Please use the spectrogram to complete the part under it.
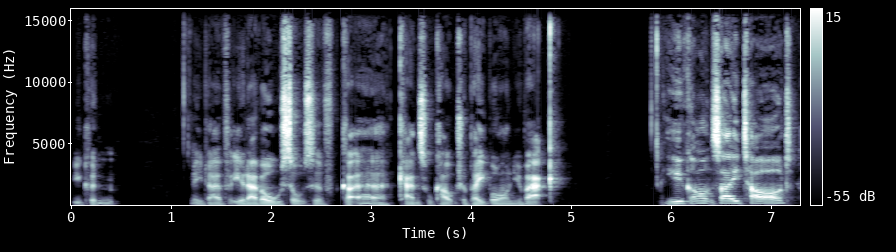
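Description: A man's voice: low-pitched, completely flat delivery, moderate pace, fairly bright tone. A man hosting a live podcast, chatting casually and jokily, reading out comments from listeners. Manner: rambling, jokey, reads out chat comments. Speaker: podcast host.

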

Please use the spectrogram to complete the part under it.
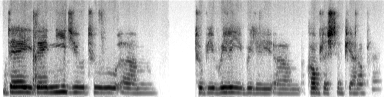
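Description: Dutch-raised man with a mellow, dull-sounding voice. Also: fairly high pitch, flat delivery, a little slow. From Netherlands. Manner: thoughtful, many fillers and restarts. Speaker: recording engineer guest. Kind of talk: casual interview answers.

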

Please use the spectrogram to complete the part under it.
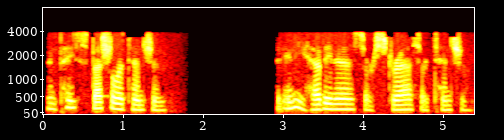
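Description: A man guiding a breathing meditation in a calm, gentle, meditative tone, on a thin band-limited recording. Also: on the high side, normal speed, gravelly, slightly rough. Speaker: meditation guide. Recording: tinny band-limited audio with hiss.

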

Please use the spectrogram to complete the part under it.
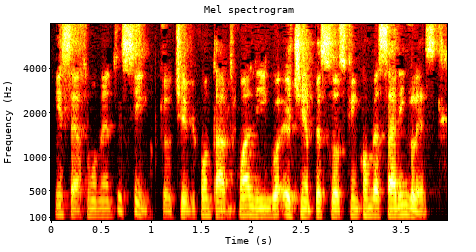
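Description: A man with a slightly husky, breathy voice talks in a relaxed interview. He tells animated stories and acts out the things he used to think. His pitch sits in a middle range. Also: very fast. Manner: animated storyteller, acts out his own past thoughts. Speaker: English teacher, interview guest. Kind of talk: casual interview chat.

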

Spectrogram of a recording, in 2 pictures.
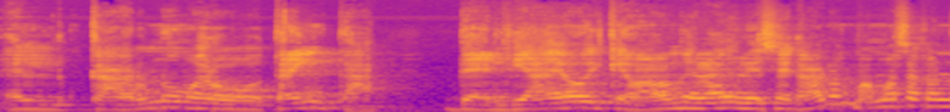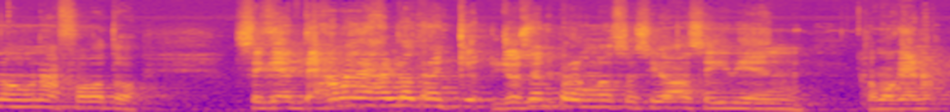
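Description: A man's voice: on the high side, roomy sound. A young Puerto Rican man, a podcast co-host, telling stories in casual chat and acting out what people said. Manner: animated storyteller, acts out quoted voices.

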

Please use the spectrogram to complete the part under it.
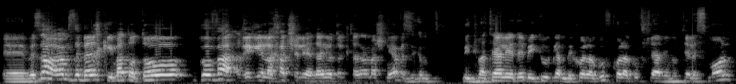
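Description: A young man in casual podcast chat, swearing often and telling a personal story with animated energy. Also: on the high side, hardly any pauses. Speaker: podcast guest streamer.

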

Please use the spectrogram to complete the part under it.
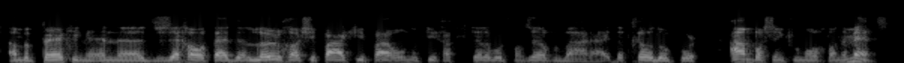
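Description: A man in his forties from Iran, a guest telling his life story in a lively casual way, sprinkling in English phrases. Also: a little high, fast talker, hardly any pauses, dry recording. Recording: dry, dull lo-fi sound.

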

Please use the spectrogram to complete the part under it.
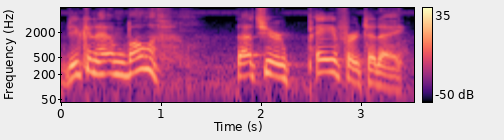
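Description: A man's voice: sits high, very animated, a little slow. A man hosting a casual podcast interview. He laughs easily and teases his guest. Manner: laughs easily, teasing and friendly. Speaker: podcast host.

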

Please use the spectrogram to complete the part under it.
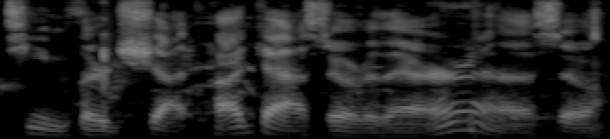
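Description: Low-voiced man hushing courtside play-by-play. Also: lively intonation, measured pace. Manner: hushed, golf-announcer-style near-whisper, with a filler-heavy delivery. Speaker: podcast host. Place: outdoor pickleball court, windy. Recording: wind and outdoor noise.

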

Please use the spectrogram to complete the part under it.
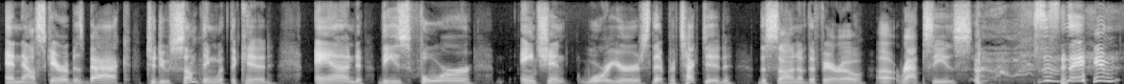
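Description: Animated, higher-pitched American man chatting. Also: a little slow, no room sound, clean studio sound. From United States. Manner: incredulous, ranting, rambling. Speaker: podcast co-host. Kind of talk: casual comedic recap chat.

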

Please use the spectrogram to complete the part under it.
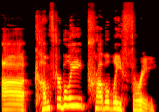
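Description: A man narrating a tabletop game as game master, improvising haltingly as he searches for words. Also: high voice, very animated, bright, forceful tone, dry recording.

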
